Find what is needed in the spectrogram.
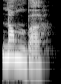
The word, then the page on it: number: British English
